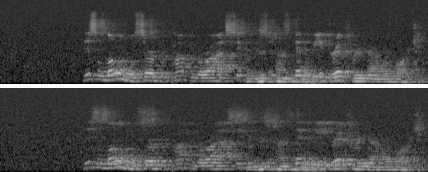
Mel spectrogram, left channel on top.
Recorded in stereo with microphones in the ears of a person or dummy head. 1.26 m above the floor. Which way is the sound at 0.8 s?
65° left (ahead or behind).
